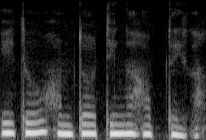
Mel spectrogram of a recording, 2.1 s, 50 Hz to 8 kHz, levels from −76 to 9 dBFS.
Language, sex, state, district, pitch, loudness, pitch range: Wancho, female, Arunachal Pradesh, Longding, 190 Hz, -10 LUFS, 185-205 Hz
